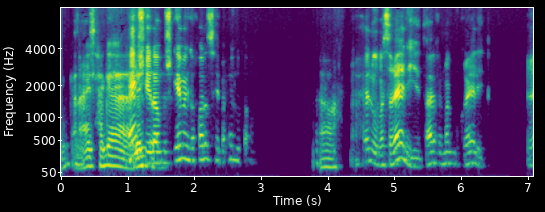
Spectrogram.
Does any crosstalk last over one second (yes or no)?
no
